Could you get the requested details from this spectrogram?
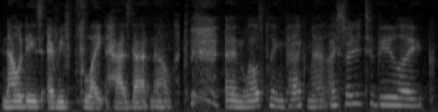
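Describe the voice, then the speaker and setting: A woman vlogger telling a personal story in a casual, animated way, full of filler words. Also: low voice, measured pace, slight background noise.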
